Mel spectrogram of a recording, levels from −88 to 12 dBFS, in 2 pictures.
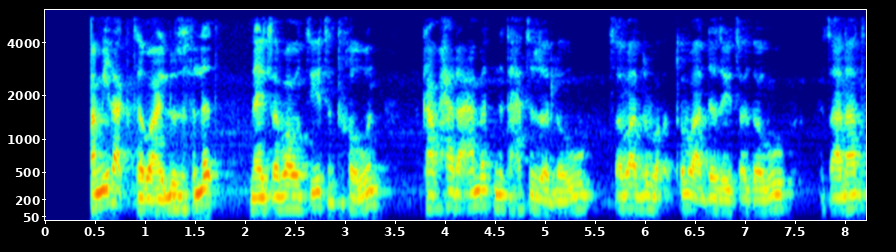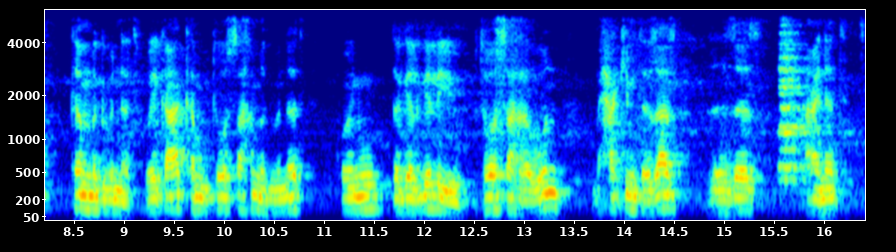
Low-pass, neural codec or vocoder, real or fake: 5.4 kHz; vocoder, 44.1 kHz, 128 mel bands every 256 samples, BigVGAN v2; fake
